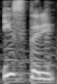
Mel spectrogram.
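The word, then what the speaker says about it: исстари: Но, к нашему счастью, все авторитетные словари единодушны. «Истари» – ударение на первый слог. Второго варианта нет и быть не может.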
